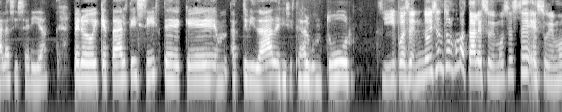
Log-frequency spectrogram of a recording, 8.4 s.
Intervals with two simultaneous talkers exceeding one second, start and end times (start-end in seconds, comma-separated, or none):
none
